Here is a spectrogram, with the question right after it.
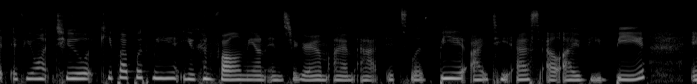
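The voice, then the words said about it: Strained, tired voice giving out. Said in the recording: “my voice is giving out now”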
